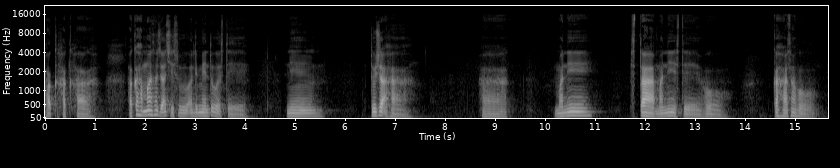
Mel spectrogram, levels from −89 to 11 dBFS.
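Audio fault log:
Nothing stood out on listening to this speech recording; no line in the log is needed.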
